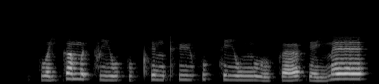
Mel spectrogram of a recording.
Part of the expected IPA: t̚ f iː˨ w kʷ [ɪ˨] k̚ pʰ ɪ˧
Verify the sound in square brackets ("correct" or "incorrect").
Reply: correct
